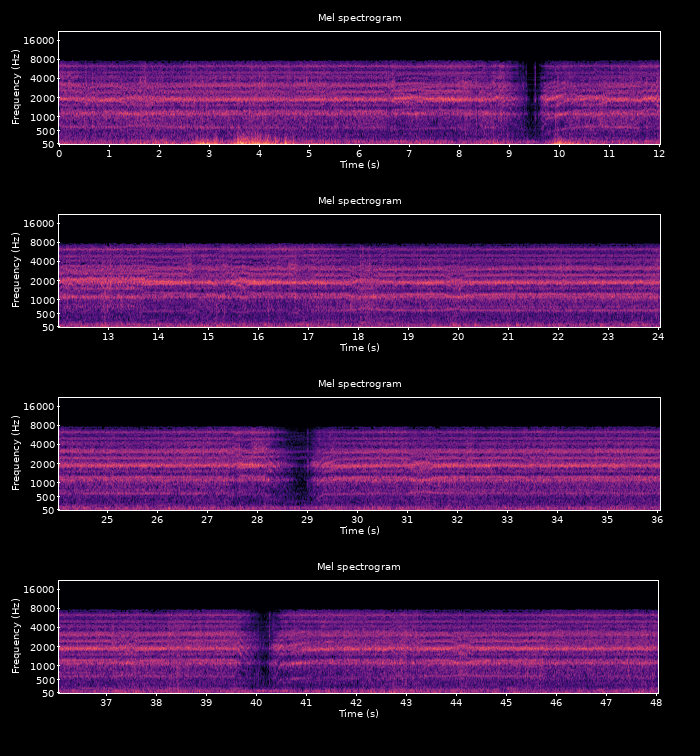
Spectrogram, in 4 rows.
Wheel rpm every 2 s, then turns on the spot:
160, 160, 160, 160, 100, 150, 160, 160, 160, 160, 160, 160, 160, 160, 80, 160, 160, 160, 160, 150, 110, 160, 160, 160.
none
